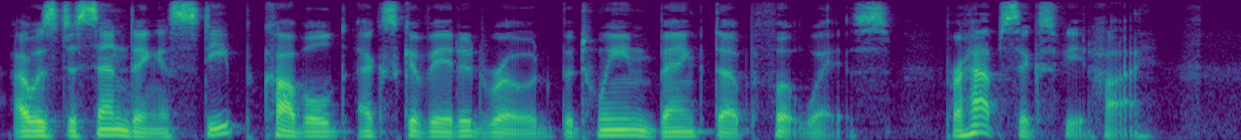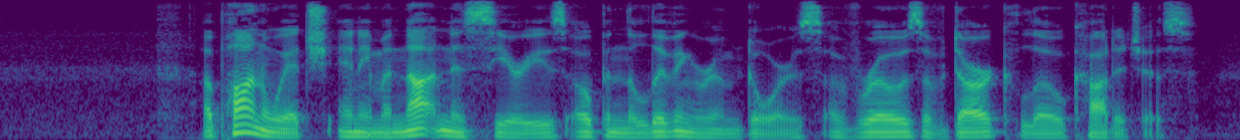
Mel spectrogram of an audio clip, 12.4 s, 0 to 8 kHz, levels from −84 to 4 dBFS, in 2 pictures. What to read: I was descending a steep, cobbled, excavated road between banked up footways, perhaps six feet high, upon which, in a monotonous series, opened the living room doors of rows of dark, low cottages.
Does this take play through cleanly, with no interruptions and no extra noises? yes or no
yes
